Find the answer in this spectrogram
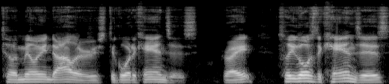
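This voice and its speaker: A man speaks at medium pitch and a moderate pace, his tone bright and sharp. The recording is very clean with a silent background. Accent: Upper Midwest. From Madison, Wisconsin. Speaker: podcast host. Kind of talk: casual sports podcast conversation.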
